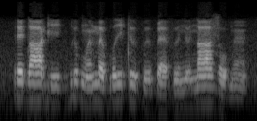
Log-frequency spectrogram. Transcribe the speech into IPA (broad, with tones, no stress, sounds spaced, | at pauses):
ɾ e˦ d aː˦ ɡ iː˧ ɡ͡b ɨ˦ ɡʷ ɛ̃˨˦ m ɛ˧ ɡʷ iː˦ t ɨ˦˨ p ɨ˧ ɓ ɛ˨ f ɨ˧ n ɨ˧ n aː˦ z o˨ b ɛ̃˨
